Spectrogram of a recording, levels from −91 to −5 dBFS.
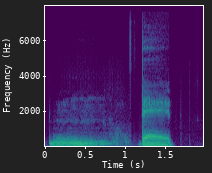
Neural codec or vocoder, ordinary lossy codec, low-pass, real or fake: codec, 16 kHz, 0.5 kbps, X-Codec, HuBERT features, trained on LibriSpeech; none; none; fake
